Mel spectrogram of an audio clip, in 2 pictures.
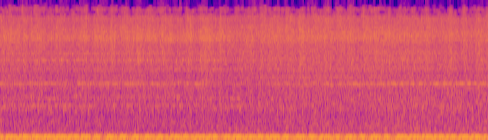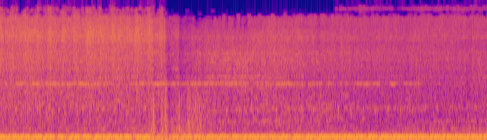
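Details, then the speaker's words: Car with rebuilt carburetor, new fuel pump replacing a failed Delphi unit: smooth even idle with steady firing pulses about four a second, no knocks or misses; new pump gives high, almost too much, fuel pressure; normal idle. "long and now from experience I'll say much better than the deli pump the deli pump was only a few pounds of pressure this one's almost too much pressure but maybe it'll simmer down in a little while"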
